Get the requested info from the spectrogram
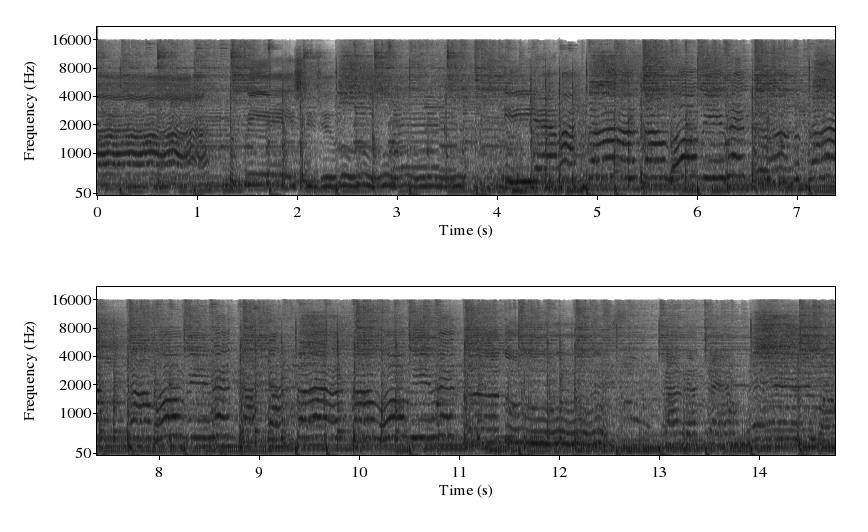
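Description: A live band playing an upbeat song: a woman singing lead over electric guitar and a drum kit keeping a steady beat.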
